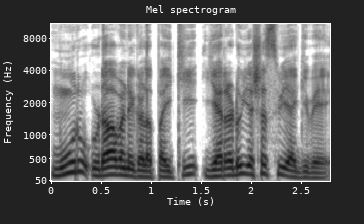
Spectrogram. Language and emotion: Kannada, neutral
